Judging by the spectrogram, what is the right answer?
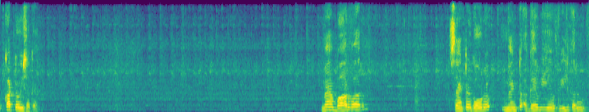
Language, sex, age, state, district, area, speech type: Dogri, male, 45-60, Jammu and Kashmir, Samba, rural, spontaneous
